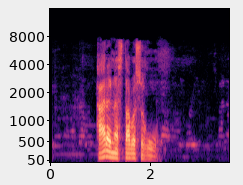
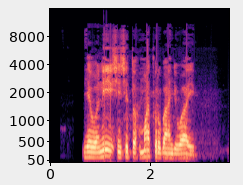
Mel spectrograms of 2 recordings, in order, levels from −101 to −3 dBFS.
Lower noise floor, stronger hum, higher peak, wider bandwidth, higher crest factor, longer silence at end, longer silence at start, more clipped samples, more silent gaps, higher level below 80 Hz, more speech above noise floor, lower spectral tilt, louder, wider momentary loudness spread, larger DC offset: first, -63 dBFS vs -57 dBFS; neither; about the same, -2 dBFS vs 0 dBFS; second, 7.8 kHz vs 10.5 kHz; first, 20 dB vs 14 dB; first, 1.45 s vs 0.7 s; first, 0.95 s vs 0.65 s; neither; neither; about the same, -50 dBFS vs -52 dBFS; about the same, 46 dB vs 45 dB; about the same, -5 dB/octave vs -6 dB/octave; second, -18 LUFS vs -12 LUFS; first, 15 LU vs 7 LU; neither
